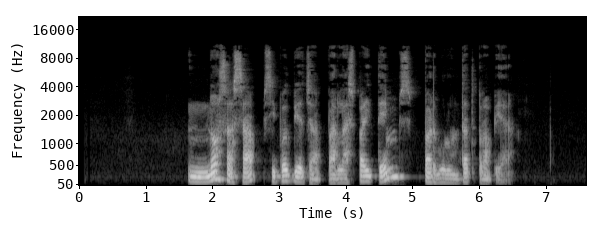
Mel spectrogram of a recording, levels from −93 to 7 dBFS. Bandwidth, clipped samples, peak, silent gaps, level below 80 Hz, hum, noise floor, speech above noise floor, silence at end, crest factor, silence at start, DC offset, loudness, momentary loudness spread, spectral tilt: 11 kHz; under 0.1%; -2 dBFS; none; -58 dBFS; none; -74 dBFS; 52 dB; 1.15 s; 22 dB; 1.65 s; under 0.1%; -22 LUFS; 11 LU; -6 dB/octave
